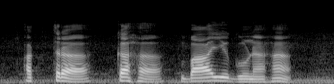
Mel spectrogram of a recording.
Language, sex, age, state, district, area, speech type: Sanskrit, male, 18-30, Odisha, Khordha, urban, read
